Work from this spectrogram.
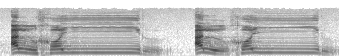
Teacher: ro dibaca dengan tipis ketika didahului oleh huruf ya yang sukun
